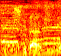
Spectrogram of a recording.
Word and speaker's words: Joubert: Güvendel Palitezer'e bir anda Schubert dedi, ancak şunu hemen belirttim, kendisi basın toplantısında 2003'te Malmö'de söylemişti. Brian Schubert olarak telaffuz etmenizi rica edeceğim demişti basın toplantısında. O yüzden Brian Schubert diyorum.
